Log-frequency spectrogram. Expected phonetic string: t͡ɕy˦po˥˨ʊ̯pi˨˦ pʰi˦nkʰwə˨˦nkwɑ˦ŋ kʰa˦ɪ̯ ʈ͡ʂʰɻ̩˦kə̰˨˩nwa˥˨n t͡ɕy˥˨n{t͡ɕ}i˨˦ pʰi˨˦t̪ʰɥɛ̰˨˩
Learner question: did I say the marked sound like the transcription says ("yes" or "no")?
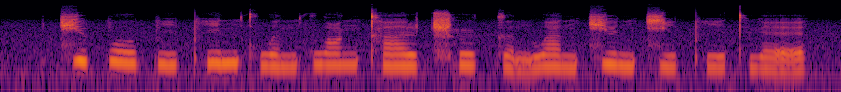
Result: yes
